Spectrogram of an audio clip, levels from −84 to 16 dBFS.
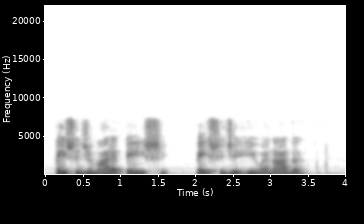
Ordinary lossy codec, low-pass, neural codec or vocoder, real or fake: AAC, 32 kbps; 7.2 kHz; none; real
